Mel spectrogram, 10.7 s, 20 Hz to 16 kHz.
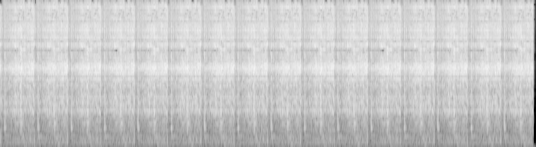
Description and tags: Rhythmic Clock Winding, Background Noise
Light background whirring of a grandfather clock, approx. 180 bpm. good for the background of a lofi song.
clock, gentle, lofi, noise, wind, winding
